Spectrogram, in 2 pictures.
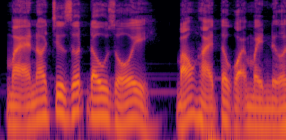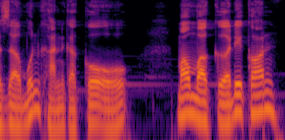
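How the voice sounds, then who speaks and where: A man doing a gruff, blunt older uncle. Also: low-pitched, expressive, brisk, soft background music.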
